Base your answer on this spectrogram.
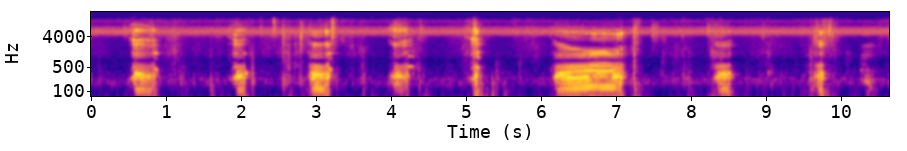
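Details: Pet female micro pig, born September 2020, giving a steady series of short low grunts roughly once a second, broken by one longer, drawn-out moaning grunt midway, with a faint high hiss behind.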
